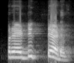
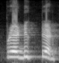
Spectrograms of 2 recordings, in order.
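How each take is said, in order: No difference in how they are said.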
